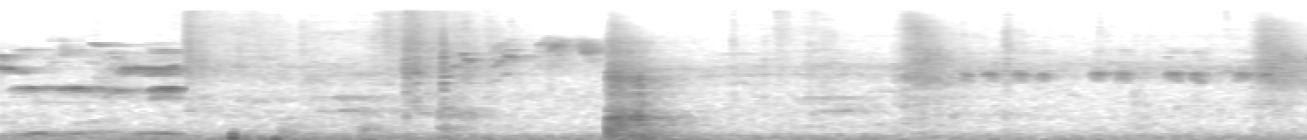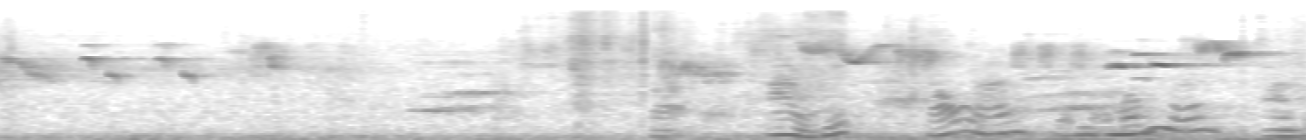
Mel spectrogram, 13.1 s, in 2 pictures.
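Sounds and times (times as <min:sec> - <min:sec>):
small birds chirping: 0:00.0 - 0:13.0
sharp knocks: 0:03.0 - 0:03.5.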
